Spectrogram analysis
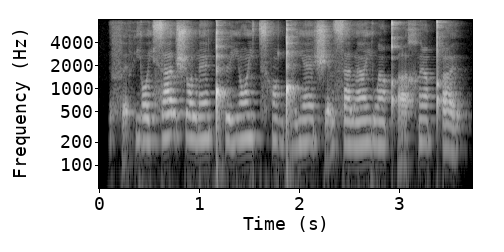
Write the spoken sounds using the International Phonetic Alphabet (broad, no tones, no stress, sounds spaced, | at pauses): f ɛ̰ f j ɔ j z a l ʃ ɔ l ɾ ɛ̃ ǃʰ ʏ j ɔ̃ j t͡sʰ ɔ̃ ɡ͡ǃ a j ɛ̃ ʃ ɛ̰ l s a l ã j w ã qʼ ɛ̰ χ ĩ qʼ ʏ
